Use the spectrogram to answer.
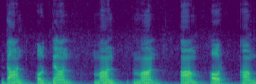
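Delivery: दान said slowly, then again with a nasal vowel; careful nasalization demo. Shown as a demonstration. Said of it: "लिखित रूप और उच्चारण क्या है इसका देखते हैं".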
